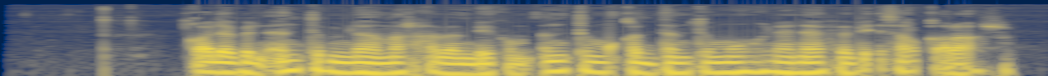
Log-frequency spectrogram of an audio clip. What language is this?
Arabic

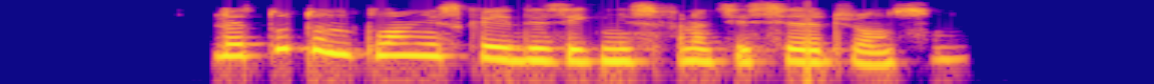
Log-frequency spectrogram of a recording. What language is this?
Esperanto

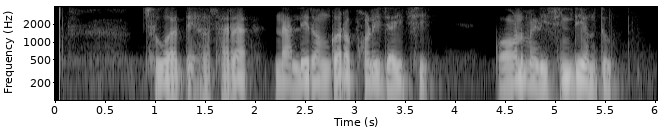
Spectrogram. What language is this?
Odia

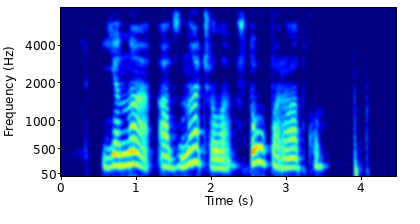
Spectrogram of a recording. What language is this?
Belarusian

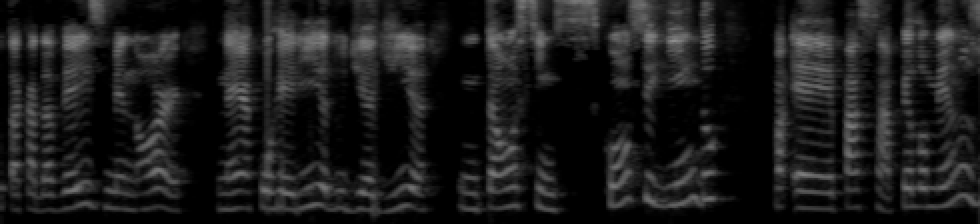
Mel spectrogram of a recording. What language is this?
Portuguese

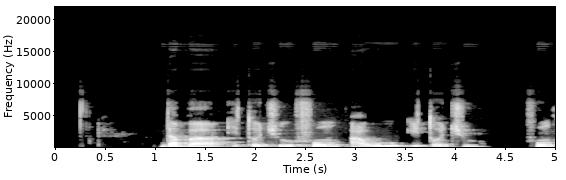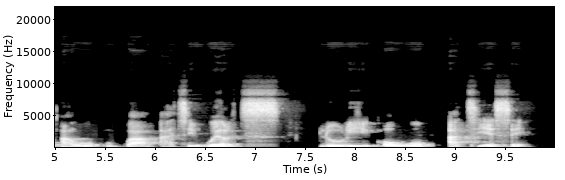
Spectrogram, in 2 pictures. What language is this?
Yoruba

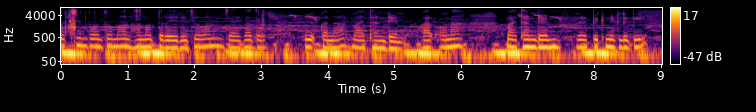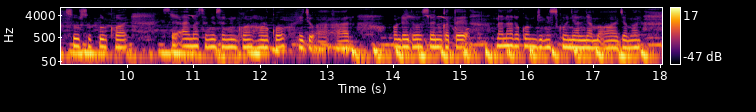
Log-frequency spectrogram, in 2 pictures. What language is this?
Santali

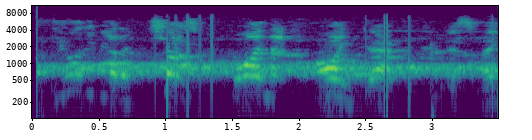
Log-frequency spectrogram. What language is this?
Bangla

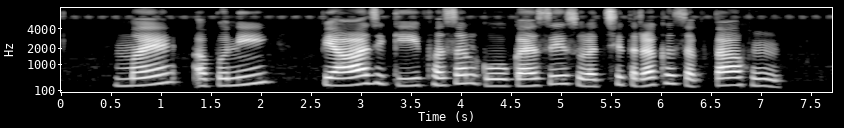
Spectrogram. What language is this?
Hindi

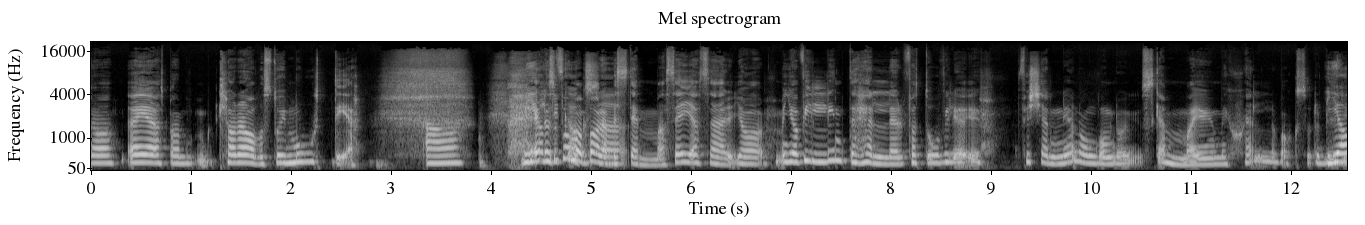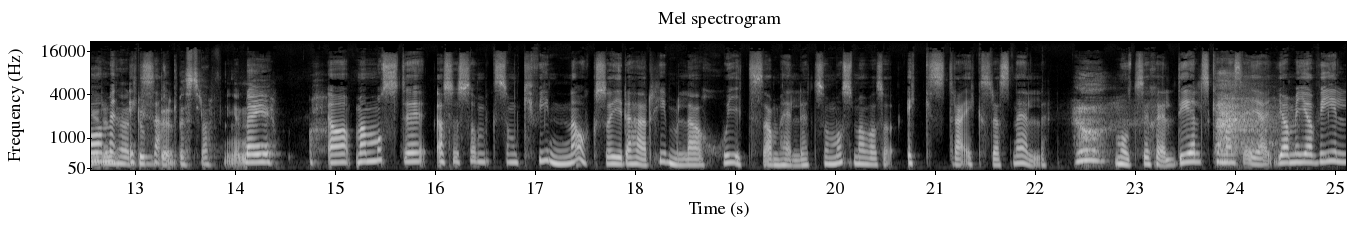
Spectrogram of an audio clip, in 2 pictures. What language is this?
Swedish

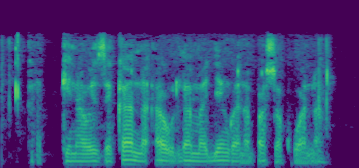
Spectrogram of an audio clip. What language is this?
Swahili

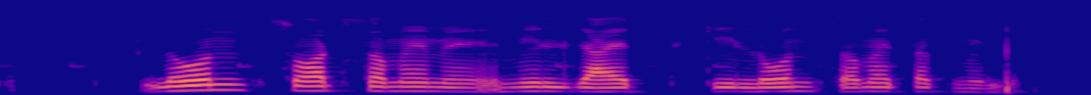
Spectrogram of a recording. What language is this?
Magahi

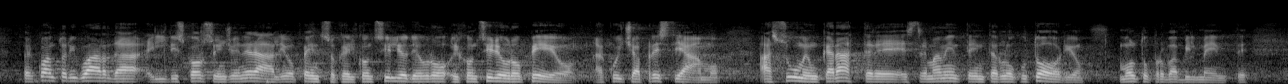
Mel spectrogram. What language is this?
Italian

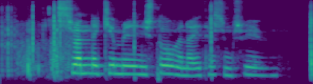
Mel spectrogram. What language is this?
Icelandic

